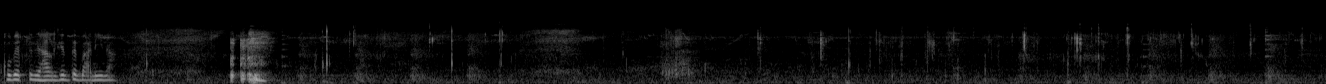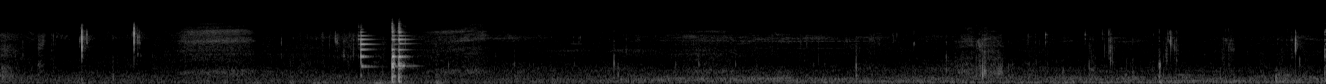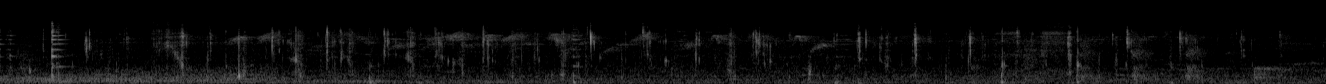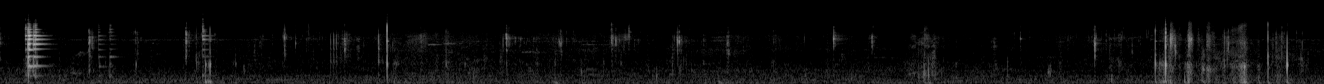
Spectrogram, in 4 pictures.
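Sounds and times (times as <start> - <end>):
wet chewing and smacking: 1.3 - 15.0, 15.8 - 17.6, 18.2 - 53.0
metallic clink on plate: 16.8 - 17.5, 26.5 - 27.3, 40.0 - 41.0
fingers mixing rice on plate: 22.5 - 27.8.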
